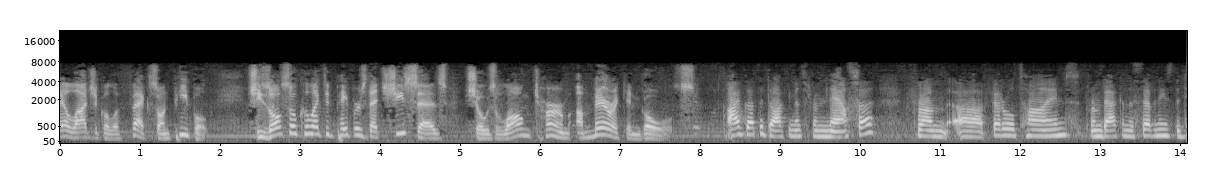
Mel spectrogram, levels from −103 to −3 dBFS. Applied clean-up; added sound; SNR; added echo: none; none; none; none.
